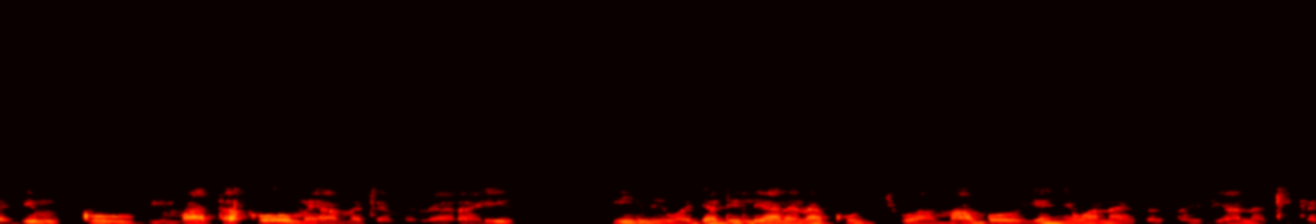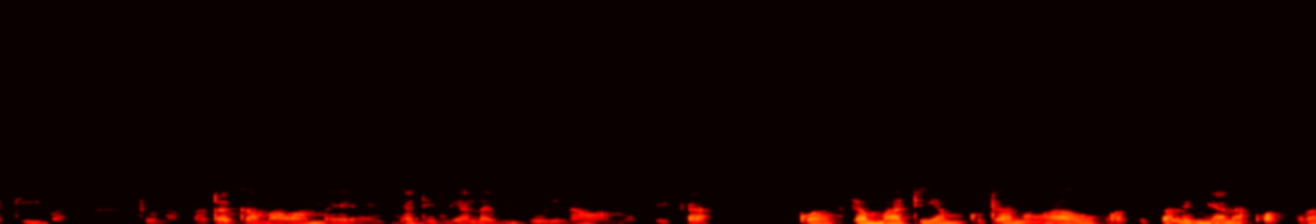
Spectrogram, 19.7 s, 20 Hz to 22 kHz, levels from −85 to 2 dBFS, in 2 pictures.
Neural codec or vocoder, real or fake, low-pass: none; real; 3.6 kHz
